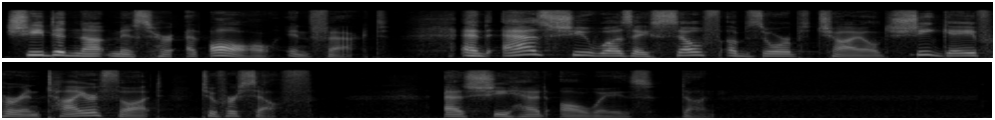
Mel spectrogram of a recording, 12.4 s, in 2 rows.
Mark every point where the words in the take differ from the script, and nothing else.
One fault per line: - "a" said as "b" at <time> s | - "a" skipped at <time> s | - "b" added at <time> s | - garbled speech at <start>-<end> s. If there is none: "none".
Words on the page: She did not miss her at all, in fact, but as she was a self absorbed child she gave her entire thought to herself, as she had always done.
- "but" said as "and" at 2.8 s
